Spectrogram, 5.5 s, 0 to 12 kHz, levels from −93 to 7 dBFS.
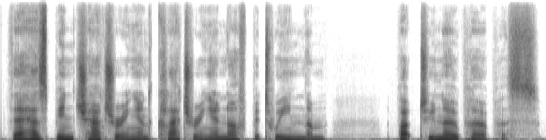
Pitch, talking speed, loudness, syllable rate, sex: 90 Hz, 145 wpm, -23 LUFS, 4.9 syllables/s, male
